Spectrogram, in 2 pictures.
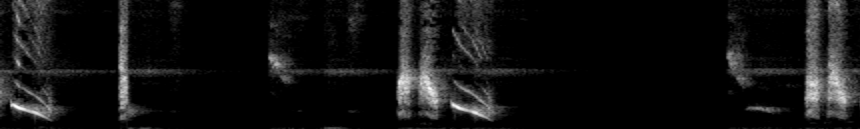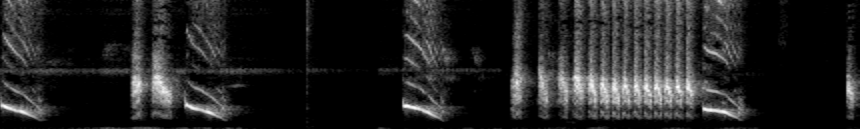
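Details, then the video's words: Common iora singing vigorously, a recording used to train cage birds: separated bursts of sharp descending whistled slurs, some doubled, with a brief buzzy rattle near the end and short pauses between phrases. "Burung cipow sirtu masteran Gacorrr banget"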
